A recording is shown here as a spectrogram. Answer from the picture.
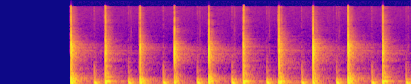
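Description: Song intro on programmed drums alone: after a short silence, sharp snappy percussion hits start about two-thirds of a second in and keep an even beat of about three a second, with lighter hits between.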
